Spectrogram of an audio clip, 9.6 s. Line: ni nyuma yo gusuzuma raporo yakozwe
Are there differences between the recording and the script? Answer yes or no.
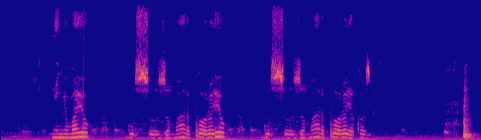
yes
